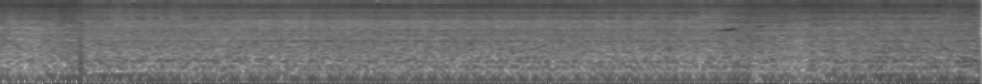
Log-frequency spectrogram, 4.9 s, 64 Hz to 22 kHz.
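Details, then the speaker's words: 1966 Dodge A100 van, 225 ci Slant Six, cold start after long sitting, running on a jumper wire bypassing a break between ballast resistor and coil: low even rumble at steady idle, no misses or stumbles. Normal idle. "okay cool just connector jumper that's running pretty good"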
